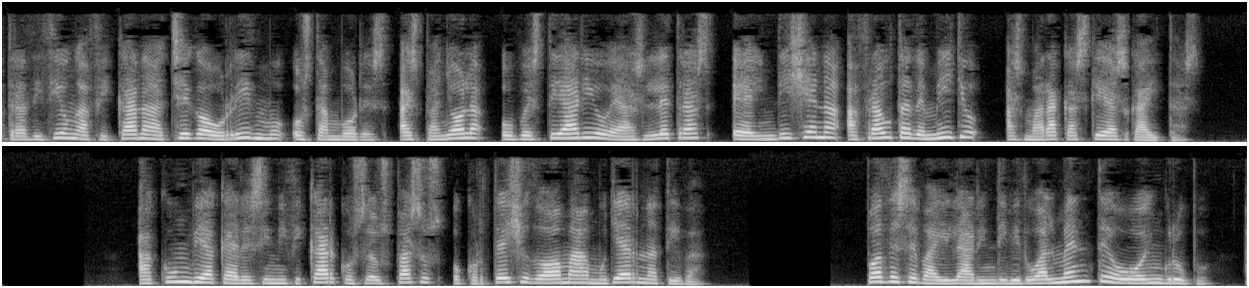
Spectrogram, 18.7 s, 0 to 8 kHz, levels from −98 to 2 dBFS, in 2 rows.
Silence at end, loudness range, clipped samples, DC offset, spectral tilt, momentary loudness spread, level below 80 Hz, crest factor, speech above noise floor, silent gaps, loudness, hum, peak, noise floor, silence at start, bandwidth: 0.3 s; 3 LU; under 0.1%; under 0.1%; -6 dB/octave; 8 LU; -60 dBFS; 18 dB; 63 dB; none; -19 LUFS; none; 0 dBFS; -82 dBFS; 0.05 s; 7.6 kHz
